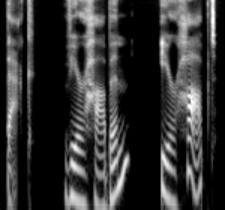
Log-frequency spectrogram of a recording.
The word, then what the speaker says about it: habt: Wir haben, ihr habt, pronounced with a hard p, and sie haben.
